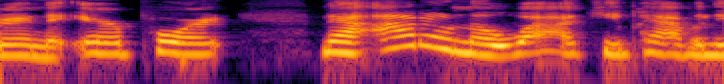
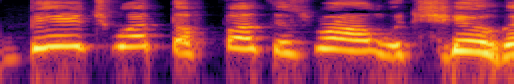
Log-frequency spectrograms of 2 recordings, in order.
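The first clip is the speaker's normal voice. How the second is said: retold near outburst; 6 semitones higher, 3 dB louder than usual. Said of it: "it almost came out my mouth".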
